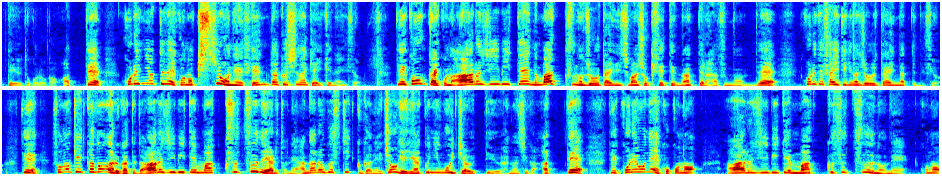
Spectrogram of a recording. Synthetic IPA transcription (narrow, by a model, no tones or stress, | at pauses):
t̪ːe̞jɯ̟ːt̪o̞ko̞ɾo̞ɡa̰o̰βat̪ːe̞ko̞ɾe̞ɲ̟ijo̞t̪ːe̞ne̞ko̞no̞kʲi̥ɕio̞ne̞sẽ̞nt̪akɯ̟ɕinak̬ʲaikʲe̞naĩnd̪esɨjod̪̥e̞kõ̞ŋkaiko̞no̞aːɾɯ̟ʑiːbʲiːt̪e̞ːnomakːɯ̥sɨno̞ʑo̞ːt̪aid̪e̞it͡ɕibãɰ̃ɕo̞kʲi̥se̞t̪ːeɲinat̪ːe̞ɾɯ̟hazɨnãnd̪e̞ko̞ɾe̞d̪e̞sait̪e̞k̬ʲinaʑo̞ːt̪aiɲ̟inat̪ːend̪e̞sɨjo̞ | d̪̥e̞so̞no̞ke̞kːad̪oːnaɾɯ̟kat̪ːeiɯ̟t̪oaːɾɯ̟ʑiːbʲiːt̪emakːɯ̟̥sɨt͡sɨːd̪e̞jaɾɯ̟t̪o̞ne̞anaɾo̞ɡɯ̟sɨ̥t̪ʲikːɯ̟ɡane̞d͡ʑo̞ːɡʲeɡʲakɯ̟ɲ̟iɡo̞it͡ɕaɯ̟t̪ːe̞jɯ̟ːhanaɕiɡaʔat̪ːe̞d̪̥e̞ko̞ɾe̞o̞ne̞ko̞ko̞no̞ | aːɾɯ̟ʑiːbʲiːt̪e̞makːɯ̟sɨt͡sɨːno̞ne̞ | ko̞no̞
